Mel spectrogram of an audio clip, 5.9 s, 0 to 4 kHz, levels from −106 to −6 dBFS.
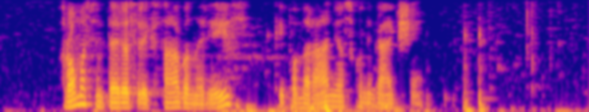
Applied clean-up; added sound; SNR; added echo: classical method Wiener filter.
